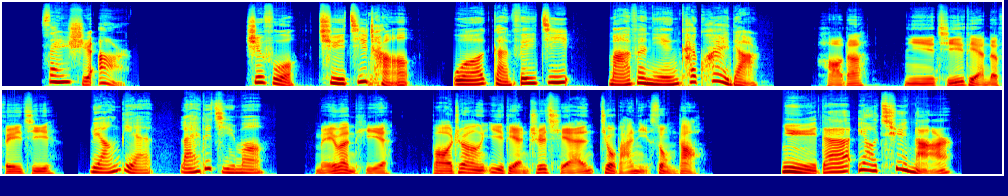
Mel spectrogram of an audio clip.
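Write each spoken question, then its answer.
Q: 女的要去哪儿?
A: 机场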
